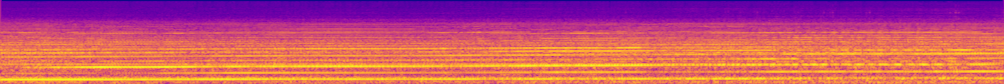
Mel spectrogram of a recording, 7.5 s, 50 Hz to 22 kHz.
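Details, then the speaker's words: John Deere Green F12 090 hydraulic motor bench-run without load after teardown and reassembly, spun at speed in both directions to reproduce a customer-reported squeal: smooth steady hum with constant tone, no squeal or rising whine either direction; runs normally. "I don't hear it sqeauling. Try it the other way? All right. No noise that direction."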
